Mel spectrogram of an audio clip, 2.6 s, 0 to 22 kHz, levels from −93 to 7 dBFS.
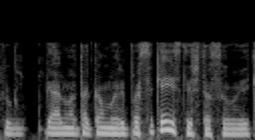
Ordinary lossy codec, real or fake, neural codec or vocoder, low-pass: AAC, 64 kbps; fake; codec, 16 kHz, 16 kbps, FunCodec, trained on LibriTTS, 50 frames a second; 7.2 kHz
